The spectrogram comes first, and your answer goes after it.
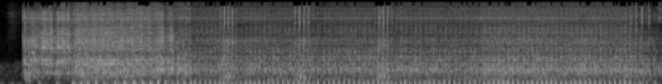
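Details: Engine bogs and stalls when throttle is added and runs ragged with pops and near-dying dips; rich mixture indicated by a black sooty plug. Piston kit, valve, ignition module, coil, plug and metering needle were replaced and the carb rebuilt without change.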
